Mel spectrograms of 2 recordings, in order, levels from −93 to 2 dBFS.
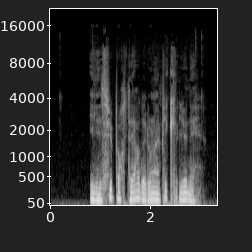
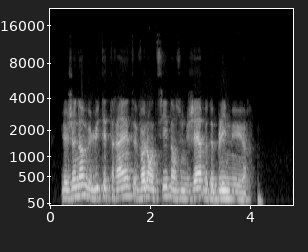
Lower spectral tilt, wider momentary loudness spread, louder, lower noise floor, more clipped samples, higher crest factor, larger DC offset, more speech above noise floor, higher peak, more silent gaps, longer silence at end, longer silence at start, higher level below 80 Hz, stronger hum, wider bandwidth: about the same, -8 dB/octave vs -8.5 dB/octave; second, 4 LU vs 7 LU; about the same, -20 LUFS vs -20 LUFS; second, -58 dBFS vs -79 dBFS; neither; about the same, 16 dB vs 16 dB; neither; second, 40 dB vs 59 dB; about the same, -4 dBFS vs -4 dBFS; neither; second, 0.35 s vs 0.65 s; first, 0.8 s vs 0.25 s; first, -38 dBFS vs -54 dBFS; neither; about the same, 10.5 kHz vs 10 kHz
